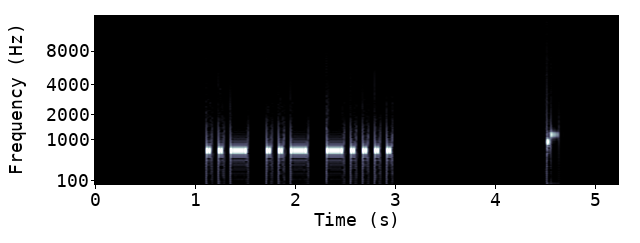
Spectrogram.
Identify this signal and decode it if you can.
Morse code, heard as a keyed tone, about 20 wpm, 700 Hz. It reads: UU6
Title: All Cut Numbers - 3-Digit 20wpm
